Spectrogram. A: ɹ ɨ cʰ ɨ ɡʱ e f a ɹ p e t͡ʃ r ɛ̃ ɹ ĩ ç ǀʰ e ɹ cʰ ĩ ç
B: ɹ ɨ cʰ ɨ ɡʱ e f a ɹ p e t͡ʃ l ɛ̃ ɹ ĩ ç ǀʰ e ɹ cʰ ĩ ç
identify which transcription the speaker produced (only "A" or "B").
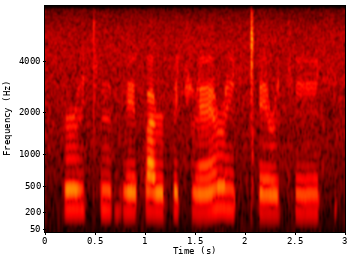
B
